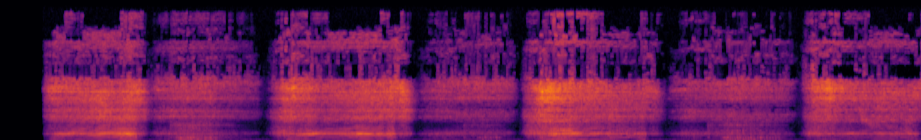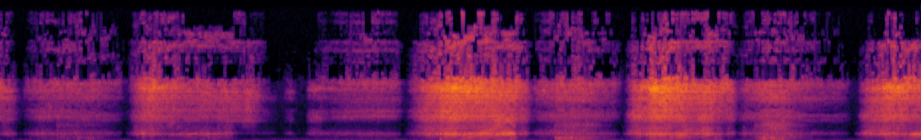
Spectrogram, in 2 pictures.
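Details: Real, unplanned daytime nap of a person with sleep apnea and daytime sleepiness: loud, rough snores with strained, wavering inspiratory tones, each followed by a heavy exhaled breath; obstructive sleep apnea snoring.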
